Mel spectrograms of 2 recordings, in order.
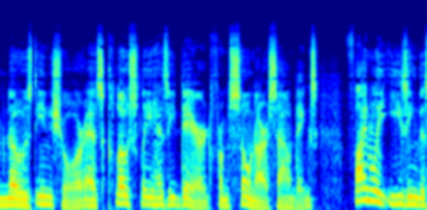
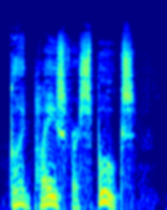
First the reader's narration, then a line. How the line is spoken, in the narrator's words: Bud whispered jokingly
